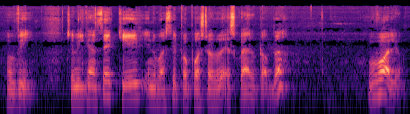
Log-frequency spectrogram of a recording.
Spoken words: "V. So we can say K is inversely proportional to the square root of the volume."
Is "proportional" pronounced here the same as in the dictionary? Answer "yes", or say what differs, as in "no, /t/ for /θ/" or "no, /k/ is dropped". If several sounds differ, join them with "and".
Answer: no, /ʃ/ is dropped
